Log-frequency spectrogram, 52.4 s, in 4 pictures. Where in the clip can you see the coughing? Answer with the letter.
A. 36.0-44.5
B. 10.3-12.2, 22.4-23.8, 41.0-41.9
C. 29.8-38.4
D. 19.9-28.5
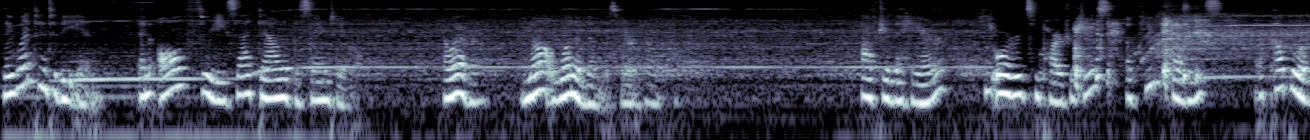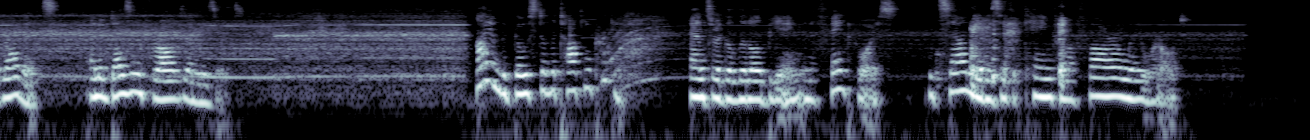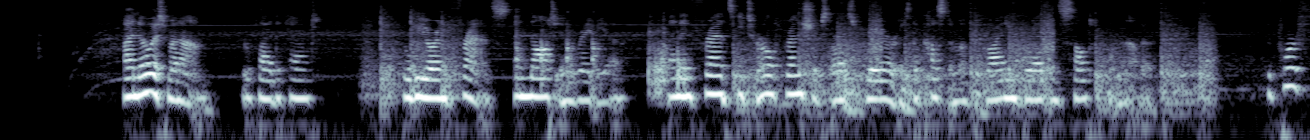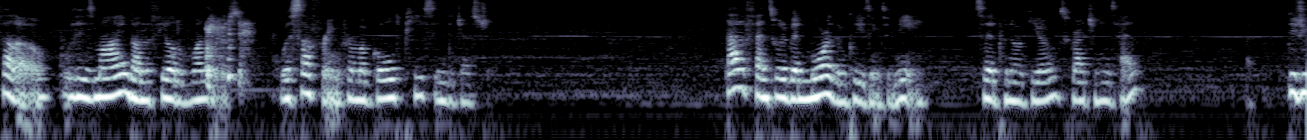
B.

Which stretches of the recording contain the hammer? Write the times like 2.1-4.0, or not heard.
29.8-38.4.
